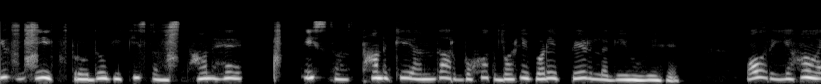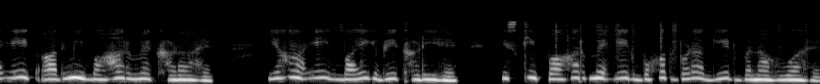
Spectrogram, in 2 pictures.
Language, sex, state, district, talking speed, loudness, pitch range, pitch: Hindi, female, Bihar, Saran, 140 wpm, -16 LUFS, 215-285 Hz, 250 Hz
